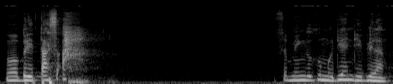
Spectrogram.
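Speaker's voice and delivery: ordinary delivery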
